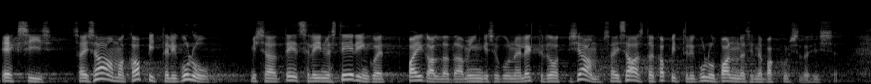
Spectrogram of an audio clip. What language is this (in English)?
Estonian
